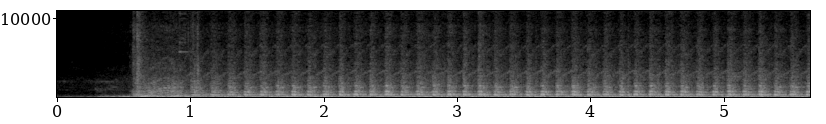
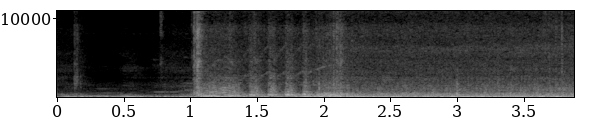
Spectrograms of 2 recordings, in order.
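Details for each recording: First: Isuzu 6WF1 diesel, hard starting with no trouble codes: long even cranking about nine seconds that never catches. Cause: stuck pump control valves (PCV) over-pressuring the fuel system. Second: Isuzu 6WF1 truck diesel after PCV valve fix for hard starting from over-pressure (no fault code): brief crank, then it fires at once into a steady, even idle; clean one-touch start.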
